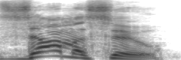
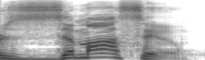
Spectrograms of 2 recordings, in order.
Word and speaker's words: Zamasu: Same thing with Zamasu. You guys pronounced that completely wrong. It's pronounced Zamas. Or Zamasu.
